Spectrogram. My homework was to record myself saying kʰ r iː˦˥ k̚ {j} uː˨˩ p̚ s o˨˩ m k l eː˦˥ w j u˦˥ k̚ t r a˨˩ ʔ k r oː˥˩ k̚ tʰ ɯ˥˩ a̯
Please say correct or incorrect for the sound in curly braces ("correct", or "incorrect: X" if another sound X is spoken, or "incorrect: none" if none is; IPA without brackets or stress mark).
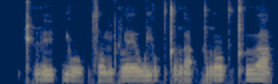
correct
